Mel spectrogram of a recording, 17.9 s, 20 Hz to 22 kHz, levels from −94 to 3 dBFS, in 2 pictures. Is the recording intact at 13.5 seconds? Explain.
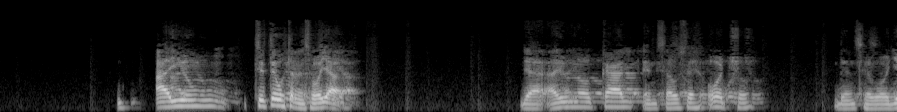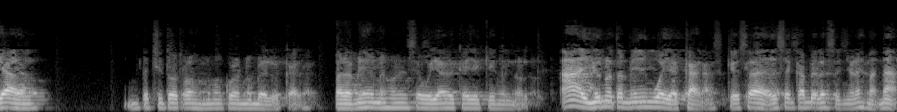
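No. At 13.5 seconds the speech carries a trailing shadow: each syllable returns about 150 ms later as a thinner copy, about 13 dB below the direct sound. This is echo with no canceller. The far end plays the call through a loudspeaker, its microphone picks that playback up, and nothing subtracts it before it travels back. The echo runs through the whole recording, not just this moment.

The voice at that point also sounds rough and grainy, with a hiss-like fill between the harmonics and a top band that sounds dulled and somewhat artificial. The likely cause is low-delay AAC compression (AAC-ELD). It codes about 500 frequency lines a frame with a low-delay window, and the damage is plainly audible here, which fits a rate around 32 kbps. This roughness is also present throughout.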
